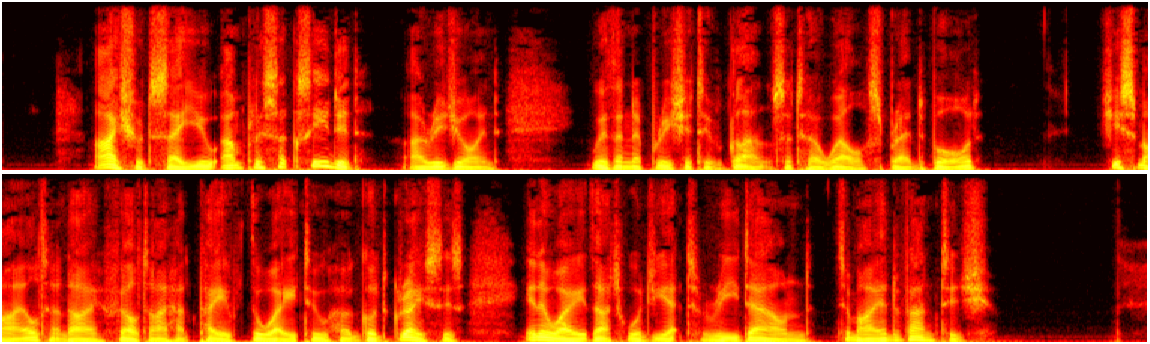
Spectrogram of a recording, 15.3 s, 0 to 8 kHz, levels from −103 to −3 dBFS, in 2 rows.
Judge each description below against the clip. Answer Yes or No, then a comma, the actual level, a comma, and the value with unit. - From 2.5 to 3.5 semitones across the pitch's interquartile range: Yes, average, 2.8 semitones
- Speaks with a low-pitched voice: Yes, very low, 95 Hz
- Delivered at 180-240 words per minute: No, average, 160 wpm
